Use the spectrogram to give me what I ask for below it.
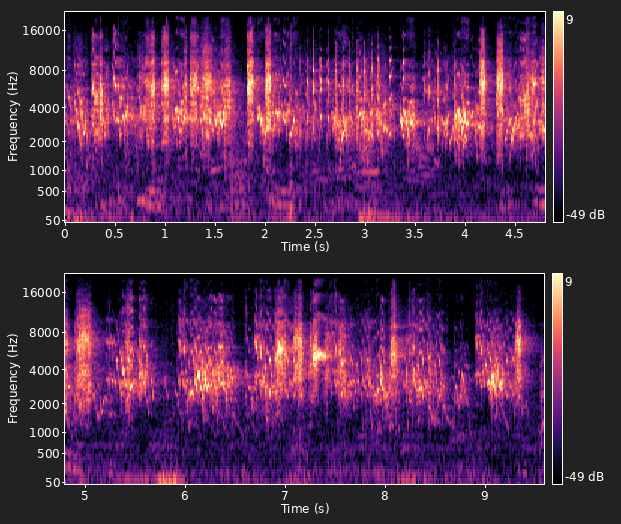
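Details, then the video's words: Budgies chirping in a continuous, busy stream of high squawks and twittering chatter, loud and unbroken for the whole stretch, with a couple of faint low knocks. "Relaxing Parrot birds singing | Budgies chirping sounds"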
